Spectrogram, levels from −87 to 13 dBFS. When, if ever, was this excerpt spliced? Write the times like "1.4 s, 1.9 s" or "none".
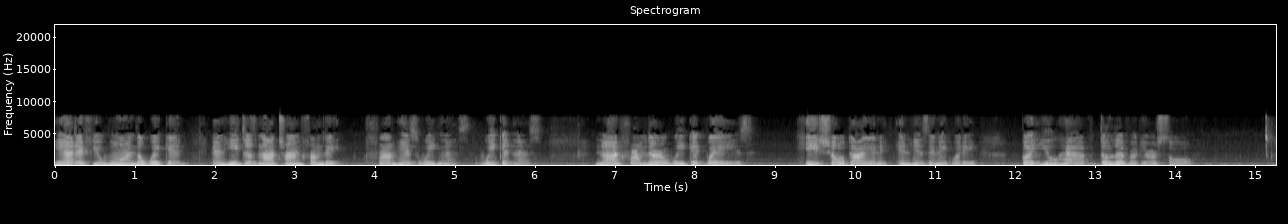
none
